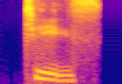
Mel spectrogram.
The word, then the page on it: tierce: Indian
